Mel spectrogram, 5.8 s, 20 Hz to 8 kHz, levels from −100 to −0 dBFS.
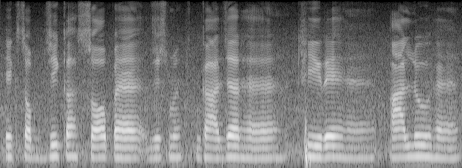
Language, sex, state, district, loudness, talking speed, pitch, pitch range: Hindi, male, Uttar Pradesh, Etah, -18 LUFS, 125 wpm, 145 Hz, 140-150 Hz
